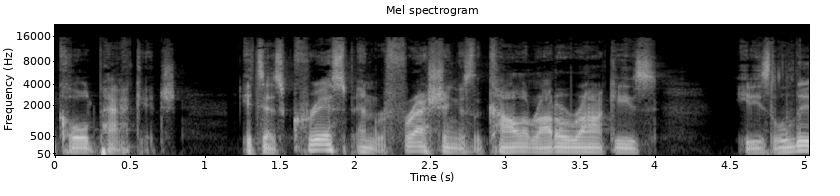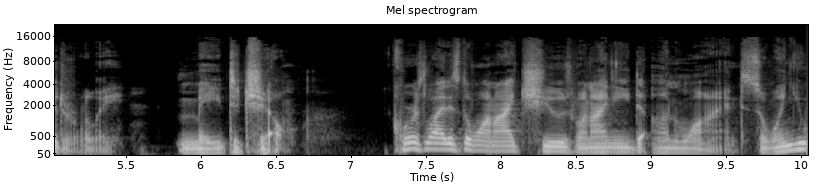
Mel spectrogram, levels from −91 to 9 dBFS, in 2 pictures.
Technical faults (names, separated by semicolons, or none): dropped samples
